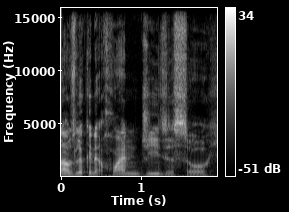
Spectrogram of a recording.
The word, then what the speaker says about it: Jesus: And I was looking at Juan Jesus, or Jesus, I think he's Brazilian, so I imagine it's pronounced with a H.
